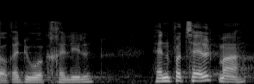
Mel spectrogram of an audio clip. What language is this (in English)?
Danish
